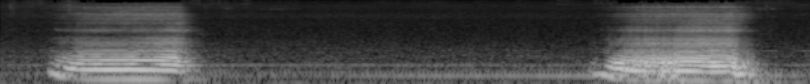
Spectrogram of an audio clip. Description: My dog snoring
